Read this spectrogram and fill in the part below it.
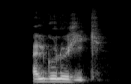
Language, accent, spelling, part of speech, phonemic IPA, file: French, France, algologique, adjective, /al.ɡɔ.lɔ.ʒik/, LL-Q150 (fra)-algologique.wav
- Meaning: algological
